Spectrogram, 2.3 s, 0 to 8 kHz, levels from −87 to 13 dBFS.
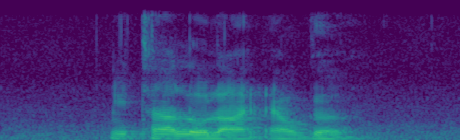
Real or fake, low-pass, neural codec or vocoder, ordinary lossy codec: real; 7.2 kHz; none; none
